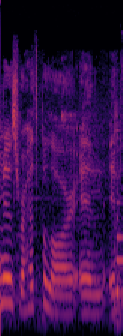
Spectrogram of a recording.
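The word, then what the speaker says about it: Rehat Bhullar: My name is Rah Balar and in 5 years I hope to see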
